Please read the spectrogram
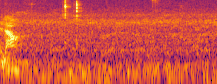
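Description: Quiet room tone with two faint clicks about two-thirds of a second in, from slides being advanced on a computer.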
